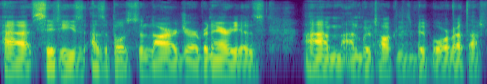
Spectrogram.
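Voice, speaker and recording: With an Irish accent, the speaker goes at a fairly quick pace in a monotone, flat intonation on a very clean recording with a silent background. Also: man, very deep, low pitch for a man. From Ireland. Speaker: company founder, panelist. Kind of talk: panel discussion.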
